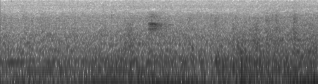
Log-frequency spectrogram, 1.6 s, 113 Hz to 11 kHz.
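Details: 1996 Ford Ranger four-cylinder, two plugs per cylinder, timing belt replaced, warm day start after cold: low, steady rumble with an even beat and nothing knocking or ticking on top; smooth, quiet normal idle.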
